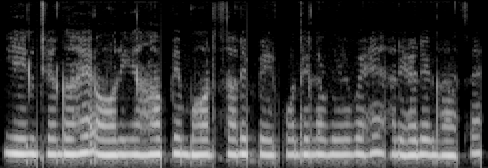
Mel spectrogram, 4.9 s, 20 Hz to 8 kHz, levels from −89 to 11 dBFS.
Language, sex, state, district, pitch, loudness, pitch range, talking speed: Hindi, female, Chandigarh, Chandigarh, 265 Hz, -12 LUFS, 260-275 Hz, 195 wpm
